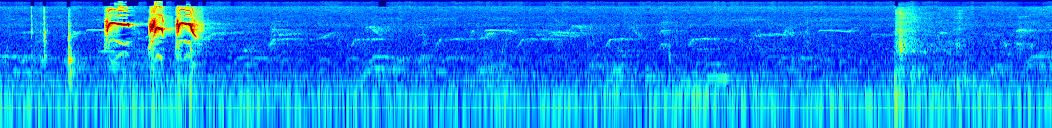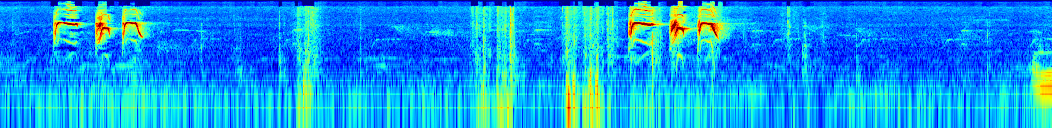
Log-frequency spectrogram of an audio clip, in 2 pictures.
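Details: Female cinereous tit chirping to draw males into song: three short phrases of rapid high notes spread across ten seconds, with scattered clicks and taps between.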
